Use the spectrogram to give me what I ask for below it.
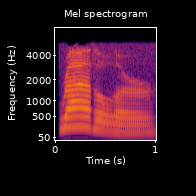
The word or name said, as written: rattler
